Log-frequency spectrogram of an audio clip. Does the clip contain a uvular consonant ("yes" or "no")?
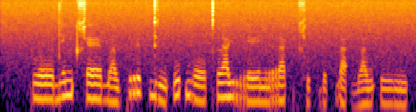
no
